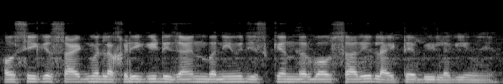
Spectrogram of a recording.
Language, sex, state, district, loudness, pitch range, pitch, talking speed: Hindi, male, Uttar Pradesh, Lucknow, -18 LUFS, 115-125 Hz, 120 Hz, 215 wpm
